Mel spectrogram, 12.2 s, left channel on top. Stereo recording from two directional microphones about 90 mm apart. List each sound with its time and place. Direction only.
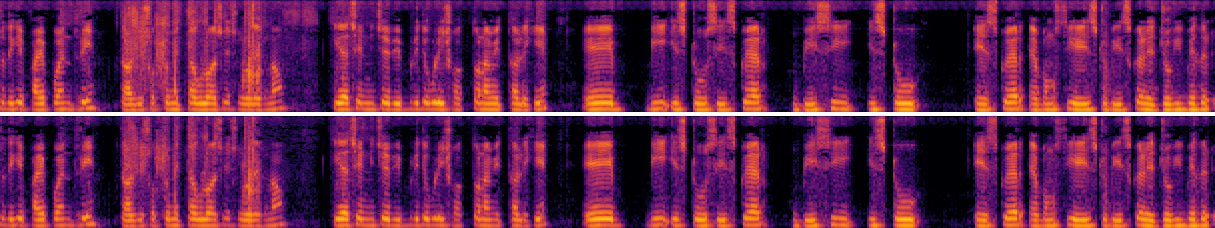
0.0 s speech: 25° left (ahead or behind)
3.3 s speech: 10° left (ahead or behind)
